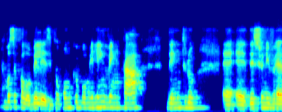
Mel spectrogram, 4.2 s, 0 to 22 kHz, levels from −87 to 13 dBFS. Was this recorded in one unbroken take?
yes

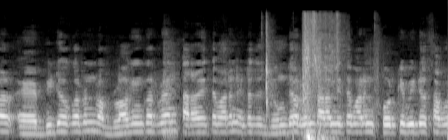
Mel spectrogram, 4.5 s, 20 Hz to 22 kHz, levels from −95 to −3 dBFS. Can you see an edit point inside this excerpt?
yes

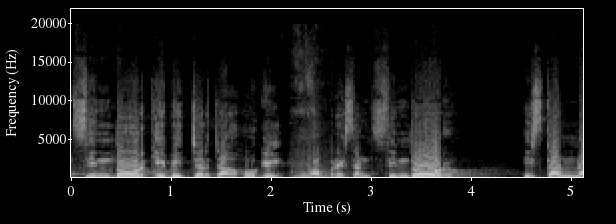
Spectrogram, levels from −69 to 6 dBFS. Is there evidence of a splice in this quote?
yes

